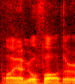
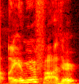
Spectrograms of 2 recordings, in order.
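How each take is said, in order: First: Low, deep film villain impression; measured deep-voiced villain mimicry; James Earl Jones. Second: Loud, high-pitched West Country accent impression; mock villain in a rural West Country accent; hammed-up West Country mimicry, pitched up; David Prowse. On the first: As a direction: drop the pitch for a grave, iconic line. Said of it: "we all know the". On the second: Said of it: "that's what he sounded like".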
